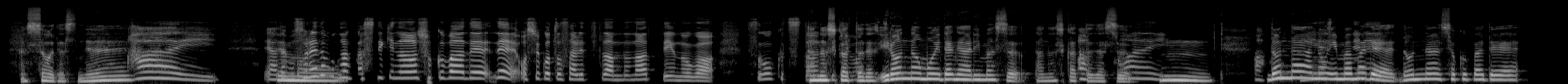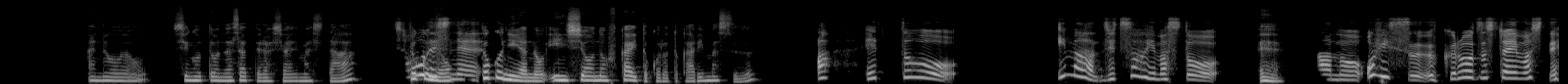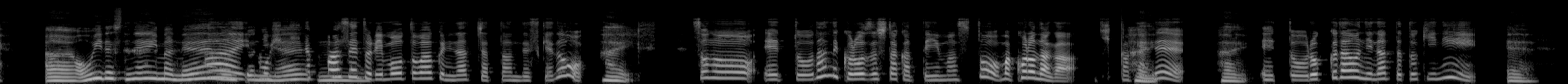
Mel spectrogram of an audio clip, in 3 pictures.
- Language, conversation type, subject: Japanese, unstructured, 理想の職場環境はどんな場所ですか？
- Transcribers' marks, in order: none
